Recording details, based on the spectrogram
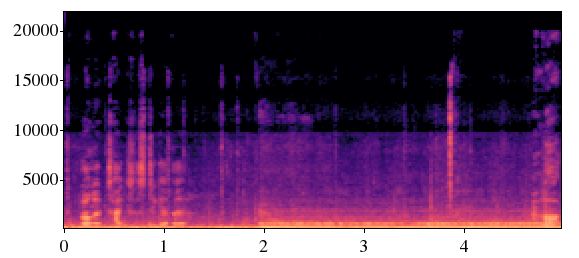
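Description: A 4WD vehicle rolls along a bumpy sandy track in Coffin Bay National Park, its engine a steady loud rumble with rattles and jolts throughout, and voices talk over it.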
